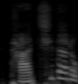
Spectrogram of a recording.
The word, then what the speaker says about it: 닫히다: 그 발음은 요게 디귿이 넘어가면서 티읕이 되고 그 다음에 이 앞에서 구개음화가 되기 때문에 다치다로 그렇게 발음이 되죠.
